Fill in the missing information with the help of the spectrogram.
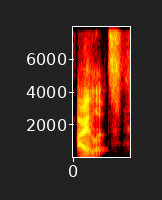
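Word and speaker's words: Islets: Uh, spelled Isllets, but it's pronounced eyelets.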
